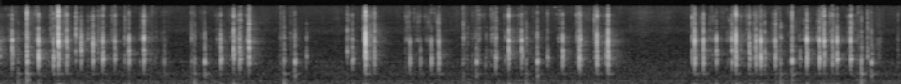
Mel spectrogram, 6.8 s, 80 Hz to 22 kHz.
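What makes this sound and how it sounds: A black 65% NovelKeys NK65 mechanical keyboard with an aluminum case, plastic keycaps and lubed NovelKeys Cream switches sits on a deskmat while both hands type steadily with the fingertips. Quick, bright keystroke clacks with very little low end and almost no ring run in dense bursts, with brief lulls around the middle and near the end.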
